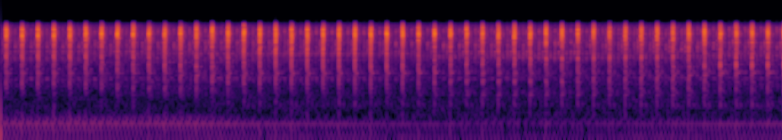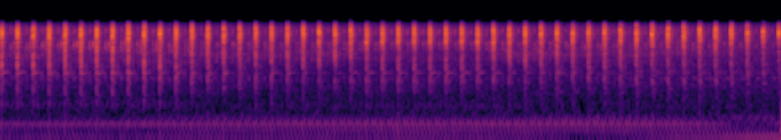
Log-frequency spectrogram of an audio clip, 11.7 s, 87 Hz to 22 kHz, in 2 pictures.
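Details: Mazda Astina BPT engine only 200 km after full rebuild: sharp, steady metallic knock about three per second, evenly spaced over a smooth idle, first taken for piston slap; later confirmed blown big end, rod knock.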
